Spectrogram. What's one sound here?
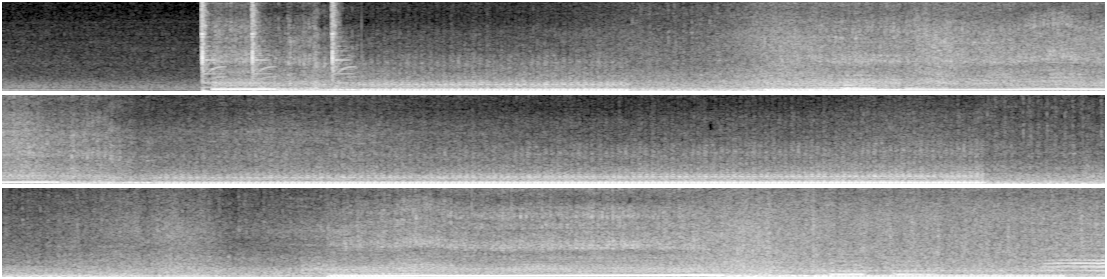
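A vehicle engine hums and revs as it drives.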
